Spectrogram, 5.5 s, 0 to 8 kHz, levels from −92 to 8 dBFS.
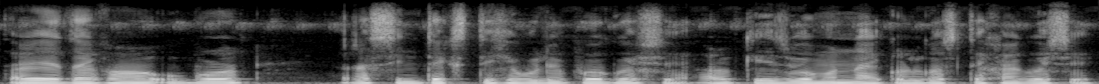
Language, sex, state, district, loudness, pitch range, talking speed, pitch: Assamese, male, Assam, Sonitpur, -15 LUFS, 125-130 Hz, 155 wpm, 125 Hz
